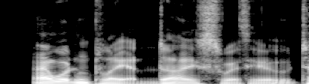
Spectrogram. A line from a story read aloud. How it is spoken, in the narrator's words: Tom said dryly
